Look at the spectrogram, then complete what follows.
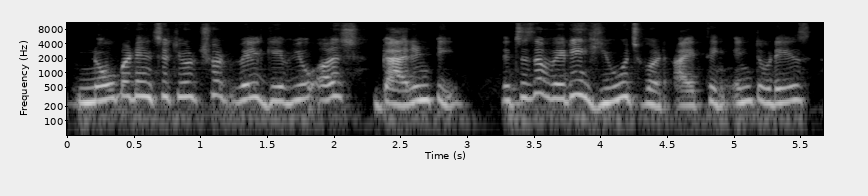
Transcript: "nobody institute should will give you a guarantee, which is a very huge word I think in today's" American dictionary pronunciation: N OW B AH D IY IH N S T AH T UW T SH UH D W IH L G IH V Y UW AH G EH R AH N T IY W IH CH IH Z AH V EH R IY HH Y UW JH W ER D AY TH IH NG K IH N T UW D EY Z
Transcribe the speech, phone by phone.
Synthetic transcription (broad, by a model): N OW B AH D IY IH N S T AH T UW T SH UH D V IH L G IH V Y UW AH G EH R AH N T IY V IH CH IH Z AH V EH R IY HH Y UW JH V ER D AY T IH NG K IH N T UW D EY Z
